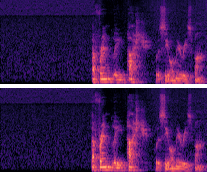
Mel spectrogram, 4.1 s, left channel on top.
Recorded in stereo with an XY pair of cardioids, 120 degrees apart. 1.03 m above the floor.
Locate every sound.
1.8 s a man speaking: 70° right, 1.1 m; by 4.0 s 15° left, 0.5 m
